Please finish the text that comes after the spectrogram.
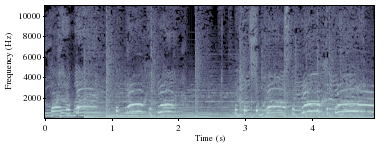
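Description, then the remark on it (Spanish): Laying hens raised on the ground cluck in short, repeated bursts over a steady musical backing with a deep bass line, the clucks rising and falling in quick rhythmic groups throughout. “Y claro, esas gallinas que están entrenadas, que ponen esos pedazos de huevos todo el día para que tú los puedas disfrutar en tu casa, son gallinas.”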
